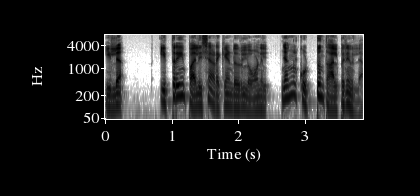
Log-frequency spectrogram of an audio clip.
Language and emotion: Malayalam, disgusted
